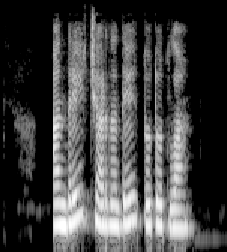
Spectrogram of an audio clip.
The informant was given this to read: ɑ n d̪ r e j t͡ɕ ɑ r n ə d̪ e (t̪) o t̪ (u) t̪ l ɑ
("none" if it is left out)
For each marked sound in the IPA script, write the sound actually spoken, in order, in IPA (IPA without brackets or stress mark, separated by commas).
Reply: t̪, o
